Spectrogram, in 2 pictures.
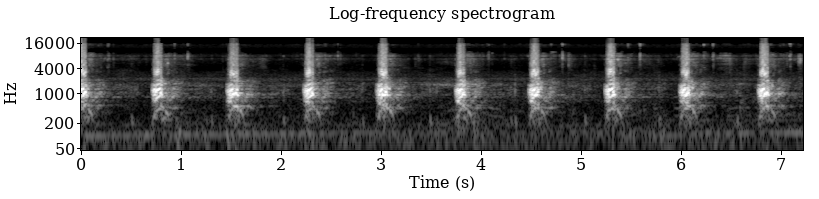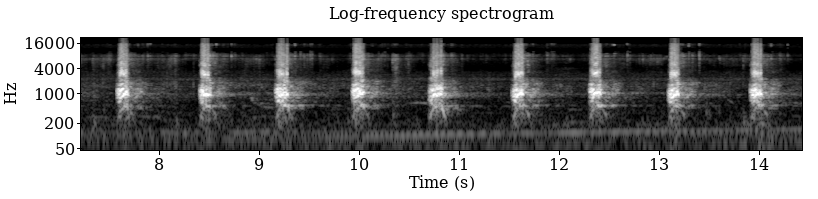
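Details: Mako, a Belgian Malinois in early Schutzhund training, performing the bark and hold at a blind during the protection phase search: rhythmic, forceful single barks repeated almost every second over a low background hum.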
